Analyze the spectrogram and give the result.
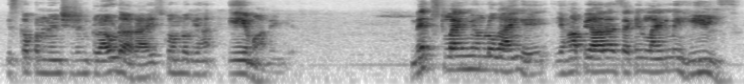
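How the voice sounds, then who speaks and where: A male teacher, explaining a poem to a class, who switches between slowly drawn-out English and quicker Hindi. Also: high-pitched, a bit bright, distant mic. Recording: roomy, from off the mic.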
